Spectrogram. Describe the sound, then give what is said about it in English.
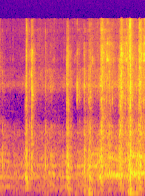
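Brother Project Runway limited-edition sewing machine stitching with a longer stitch length: a rapid, uneven run of mechanical clicks and whirring bursts at moderate loudness, with no voices. “on my Brother Project Runway, limited edition. And then I'm going to spread it out a little bit, like make the stitches a little bit longer.”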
